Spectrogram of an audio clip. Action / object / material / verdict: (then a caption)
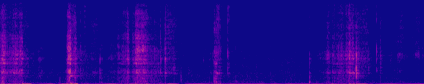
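scrape / carved wooden figure / wood / none. A chisel cuts and scrapes a large, solid carved wooden Buddhist statue of the guardian Zōchōten, held in the left hand. Short, crisp cuts with bright, rasping scrapes come at an irregular pace, each one dry and quickly fading between strokes.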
